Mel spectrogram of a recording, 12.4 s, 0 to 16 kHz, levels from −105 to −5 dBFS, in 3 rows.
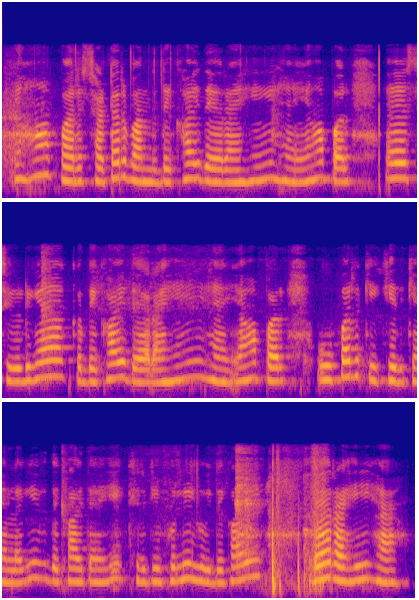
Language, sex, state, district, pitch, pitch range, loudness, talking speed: Hindi, female, Maharashtra, Nagpur, 230 Hz, 215-265 Hz, -28 LUFS, 160 wpm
